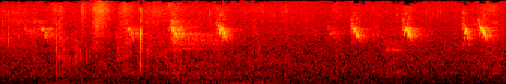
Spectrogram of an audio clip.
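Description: Faint bird chirps: a few short calls in the first half, then a few more in the second half, over a quiet outdoor background.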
